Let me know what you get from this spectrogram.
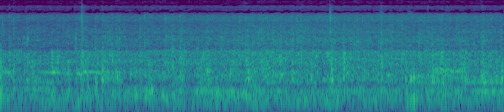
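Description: Rain falling steadily on the surface of a koi pond, an even hiss of water.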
